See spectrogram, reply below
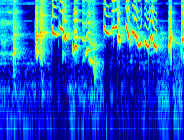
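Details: ['Oriental magpie-robin (kacer) training song, persistent and rapid, used to stir other birds to sing and fight: harsh raspy notes, then quick high whistles that dip and curl in a fast wavy sequence.']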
